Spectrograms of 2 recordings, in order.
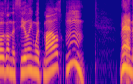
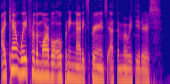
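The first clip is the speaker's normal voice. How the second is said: normal talking voice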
